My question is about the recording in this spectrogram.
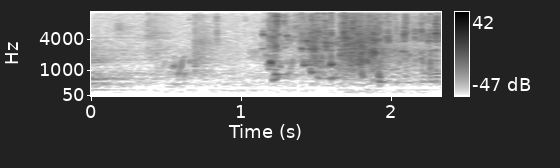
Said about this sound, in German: Dann saugt sich dieser Schwamm voll und wenn wir dann pressen, dann kommt da was raus.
